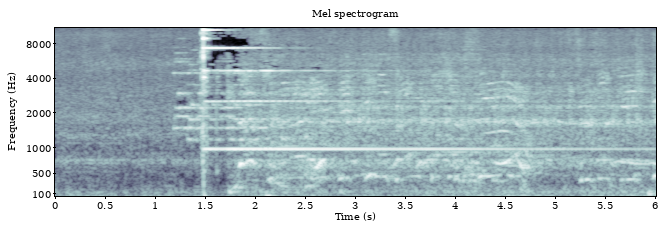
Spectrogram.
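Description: Chrome desk call bell struck once about a second and a half in: a bright ding that rings on and fades slowly.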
